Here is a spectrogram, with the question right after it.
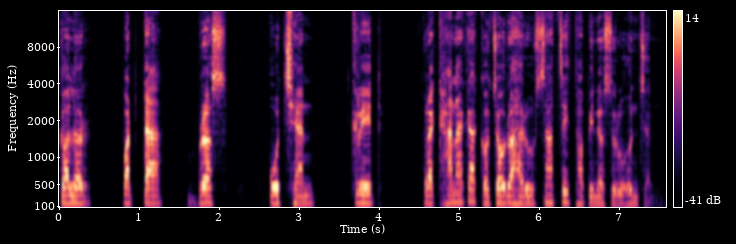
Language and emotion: Nepali, neutral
